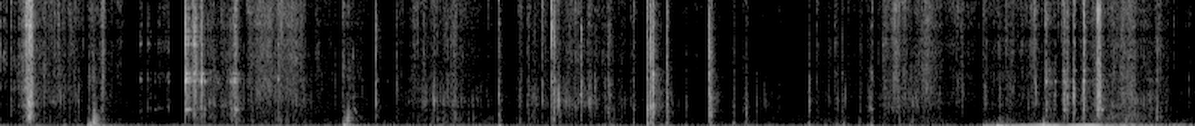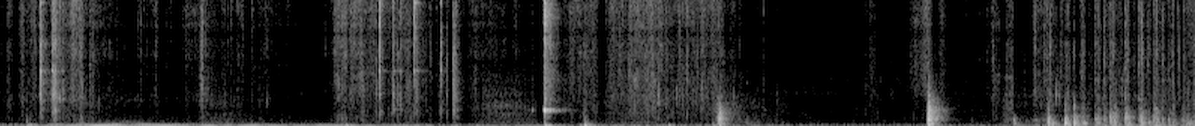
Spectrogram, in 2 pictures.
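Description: Steel parts of a Carcano rifle bolt being fitted back together by gloved hands: the firing pin, its coil mainspring and the bolt body. Scattered sharp metal clicks and clinks, with glove rubbing and a low rumble of handling noise through the middle stretch.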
